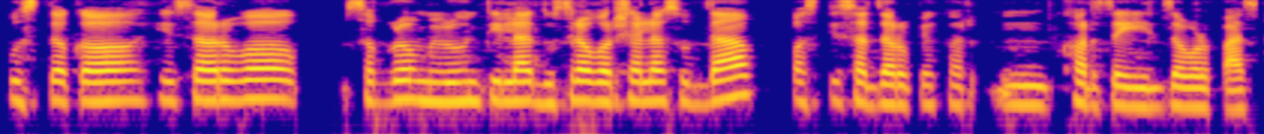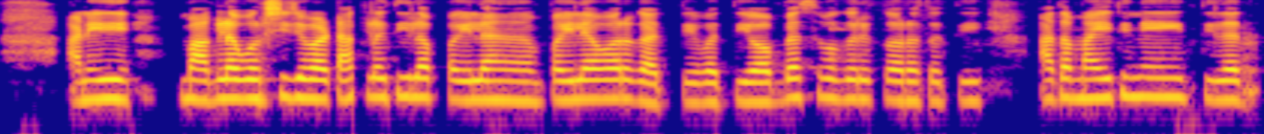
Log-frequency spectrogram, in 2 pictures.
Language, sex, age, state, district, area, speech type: Marathi, female, 30-45, Maharashtra, Nagpur, rural, spontaneous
